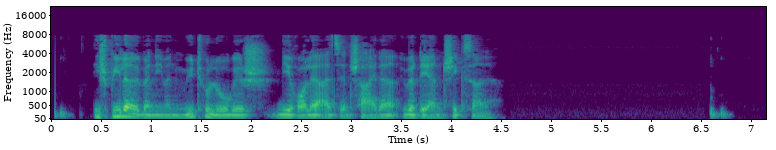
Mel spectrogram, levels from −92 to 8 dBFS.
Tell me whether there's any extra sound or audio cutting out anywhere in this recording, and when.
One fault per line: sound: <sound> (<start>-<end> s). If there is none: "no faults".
no faults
